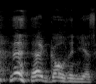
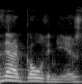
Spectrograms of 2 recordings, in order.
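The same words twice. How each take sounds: First: Repeating "not golden years" through a chuckle; laughing. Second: Said in the usual way. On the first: Real, not acted. Host joking to his guest about aging, laughing. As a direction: laugh the words out, amused at himself. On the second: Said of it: "I'm in my golden freaking years".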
